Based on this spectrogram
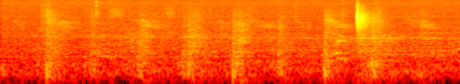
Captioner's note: soldiers marching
